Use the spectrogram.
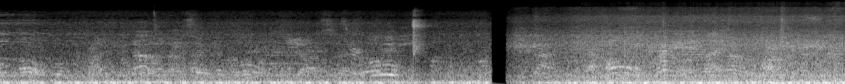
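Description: Steady rumbling of a train in motion, loud and continuous from inside the car, with a brief cut partway through and faint chatter underneath.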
